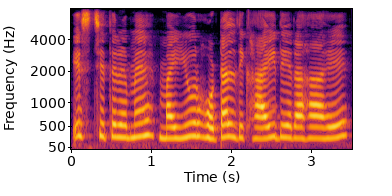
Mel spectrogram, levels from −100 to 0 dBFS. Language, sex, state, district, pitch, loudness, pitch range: Hindi, female, Madhya Pradesh, Bhopal, 255 Hz, -14 LUFS, 240-275 Hz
